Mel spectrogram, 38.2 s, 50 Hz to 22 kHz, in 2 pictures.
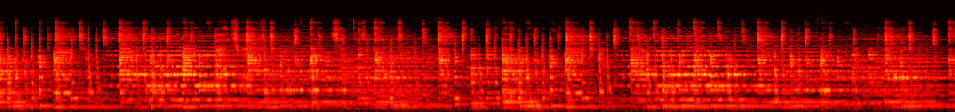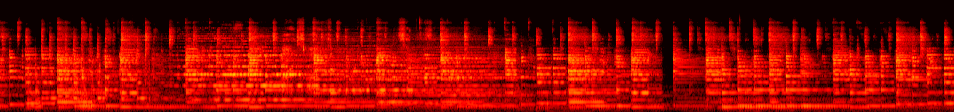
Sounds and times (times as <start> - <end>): Music: 0.0 - 38.1.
